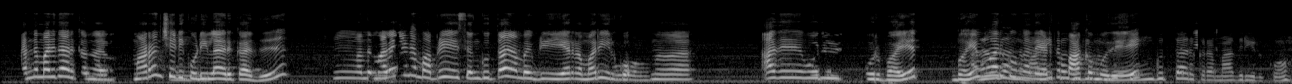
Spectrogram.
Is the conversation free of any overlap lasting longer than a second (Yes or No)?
No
